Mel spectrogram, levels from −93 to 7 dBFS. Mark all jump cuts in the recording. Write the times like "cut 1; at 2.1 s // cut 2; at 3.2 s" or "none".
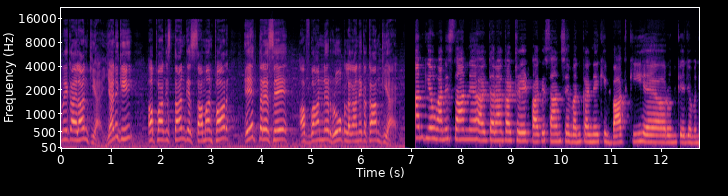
cut 1; at 7.0 s

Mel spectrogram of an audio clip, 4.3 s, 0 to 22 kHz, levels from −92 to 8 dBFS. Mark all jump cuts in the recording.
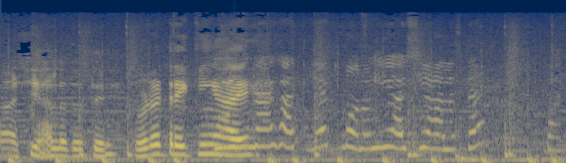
cut 1; at 0.9 s

